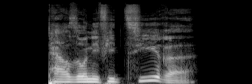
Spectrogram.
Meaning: inflection of personifizieren: 1. first-person singular present 2. singular imperative 3. first/third-person singular subjunctive I
- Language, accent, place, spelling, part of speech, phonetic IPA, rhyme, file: German, Germany, Berlin, personifiziere, verb, [ˌpɛʁzonifiˈt͡siːʁə], -iːʁə, De-personifiziere.ogg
